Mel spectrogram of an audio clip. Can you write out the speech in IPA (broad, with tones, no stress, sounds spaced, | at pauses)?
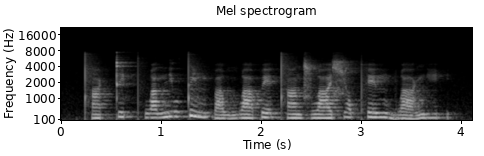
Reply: t̪ʰ ã˨ k̚ t̪ i˦ ʔ pʰ w a˧ n̪ j u˦ t̪ ĩ˥˧ m p a˨˩ w ŋ w a˧ p e˦ t̪ʰ ã˧ d͡z w a˧ ɕ ɔ˥˧ pʰ e˦ m b w a˨˩ ŋ i˦ ʔ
